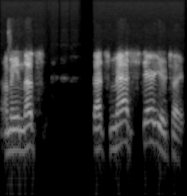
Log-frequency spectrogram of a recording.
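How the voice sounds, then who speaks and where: A man with an American hillbilly twang calls in by phone, arguing in a plain-spoken, halting way. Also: on the high side, dry recording. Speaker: phone-in caller. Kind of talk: unscripted debate on a call-in show. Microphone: telephone. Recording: thin, narrow phone line.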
